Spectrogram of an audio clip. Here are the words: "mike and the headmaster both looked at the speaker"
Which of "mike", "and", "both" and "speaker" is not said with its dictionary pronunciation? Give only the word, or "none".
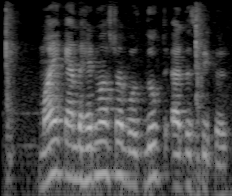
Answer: both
